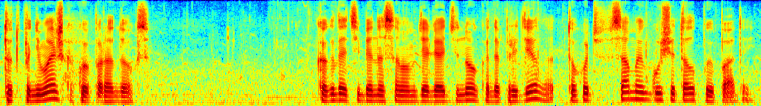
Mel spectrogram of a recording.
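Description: A man's voice: medium pitch, fairly even intonation, a little fast, natural voice. An actor playing an anxious, self-deprecating man, talking hesitantly and earnestly in naturalistic stage dialogue. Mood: earnest, wry. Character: anxious, self-deprecating man recounting his failed suicide. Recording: faint background noise.

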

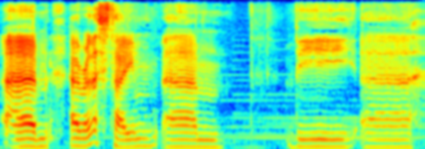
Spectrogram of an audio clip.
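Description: A man hosts a casual gaming podcast, thinking aloud in a halting, conversational way. His voice sits at an average pitch. The audio is slightly muffled, with music clearly playing behind him. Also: completely flat delivery. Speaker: podcast host. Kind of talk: casual video game walkthrough chat.

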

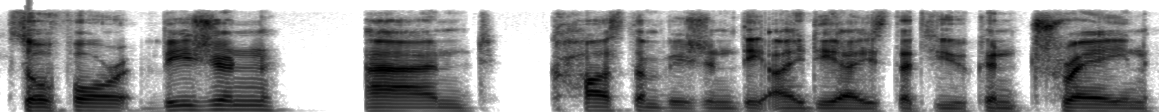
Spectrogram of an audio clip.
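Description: Deep-voiced Finnish man talking tech. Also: slow pace, no room sound, dull audio. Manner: relaxed, conversational explaining. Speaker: podcast co-host. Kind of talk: casual tech chat.

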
